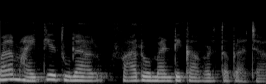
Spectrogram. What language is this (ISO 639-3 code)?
mar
